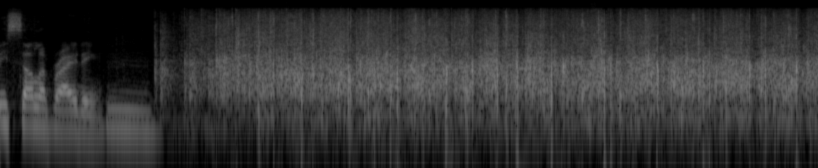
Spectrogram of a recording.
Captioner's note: applause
